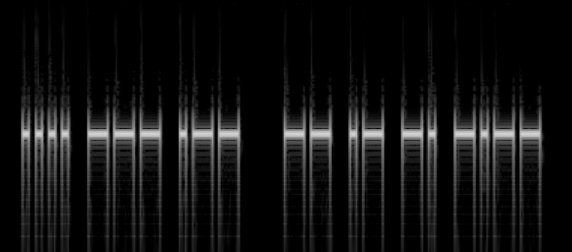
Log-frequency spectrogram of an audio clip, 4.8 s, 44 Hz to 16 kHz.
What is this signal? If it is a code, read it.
Morse code, heard as a keyed tone, about 22 wpm, 700 Hz. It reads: HOW MANY
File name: practice / 22wpm / Sets of 6 Words - 22wpm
